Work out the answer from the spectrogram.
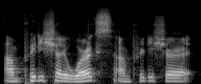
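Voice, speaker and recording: A man's voice: fairly high pitch, steady tone, brisk. A young man with a Brazilian accent, talking through his work week in a loose, rambling vlog with many fillers and repeats. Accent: Brazilian Portuguese. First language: Portuguese. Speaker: agency owner recapping his week. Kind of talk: casual weekly recap vlog.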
